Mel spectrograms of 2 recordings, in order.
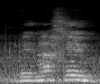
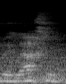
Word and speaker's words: Menachem: O CH pronuncia-se como R, 2 R's. Menachem ou Menachem.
